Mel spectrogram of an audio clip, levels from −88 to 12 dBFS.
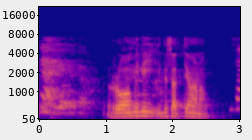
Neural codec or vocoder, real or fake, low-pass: none; real; 7.2 kHz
